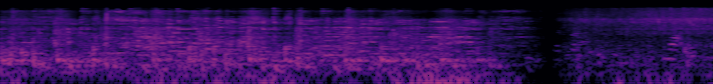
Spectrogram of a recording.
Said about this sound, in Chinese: 啊，这是烤香肠的声音。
